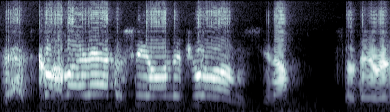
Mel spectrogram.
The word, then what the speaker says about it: Appice: Just call the album and the show, spell it out, Appice.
